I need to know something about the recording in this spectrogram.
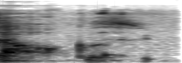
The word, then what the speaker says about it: Chawkolate: I had it on my Instagram live story yesterday, and it's spelled CHAWKOLATE, chocolate. Like chalk, as in raw, chocolate, syllable sound.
